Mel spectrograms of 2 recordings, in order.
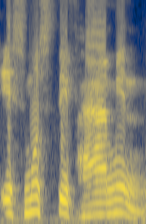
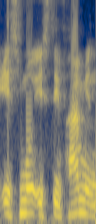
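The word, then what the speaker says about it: اسم استفهام: he matakibarukunna ayo heeh jadi hamzah wasal ya jangan lupa seperti tadi ismustifhamin itu hamzah wasal jangan bacanya ismu istifhamin kurang tepat i ismus Paham?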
